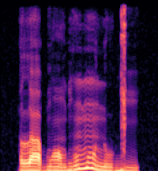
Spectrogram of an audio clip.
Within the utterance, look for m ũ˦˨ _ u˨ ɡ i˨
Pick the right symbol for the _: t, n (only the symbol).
n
